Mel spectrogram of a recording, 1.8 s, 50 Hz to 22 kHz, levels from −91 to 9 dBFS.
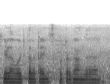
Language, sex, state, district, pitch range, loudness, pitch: Tamil, male, Tamil Nadu, Kanyakumari, 105-115 Hz, -15 LUFS, 115 Hz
